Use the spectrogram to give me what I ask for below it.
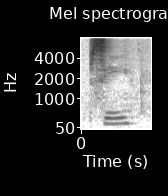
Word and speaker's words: psi: So if you can pronounce it like that, psi. Try and keep the p in there, psi.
